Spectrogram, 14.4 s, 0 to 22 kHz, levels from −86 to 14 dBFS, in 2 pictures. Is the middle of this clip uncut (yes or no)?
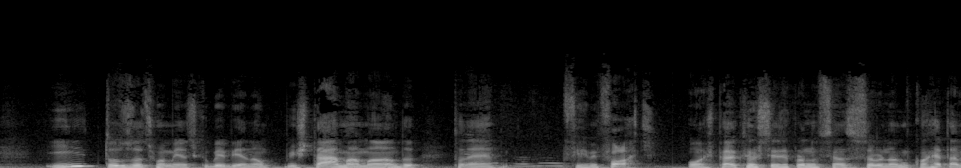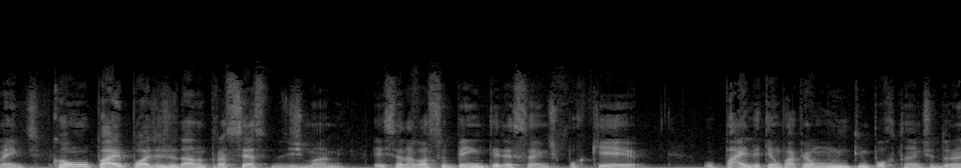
no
